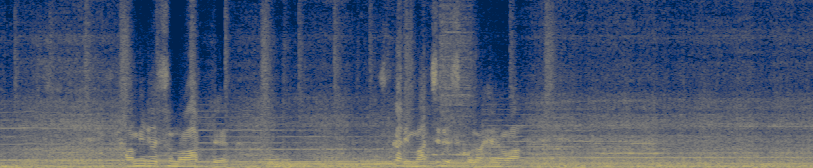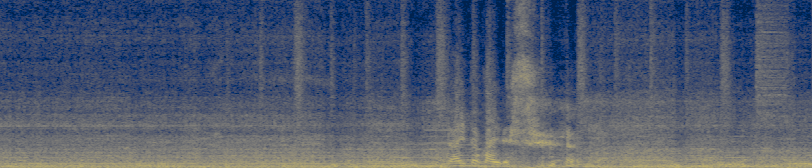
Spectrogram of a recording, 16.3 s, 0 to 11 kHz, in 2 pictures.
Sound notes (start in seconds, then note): 13.5 laughs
